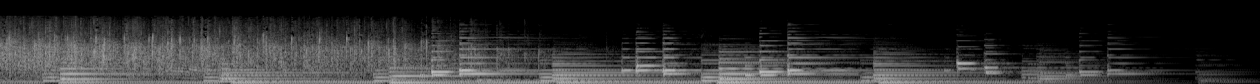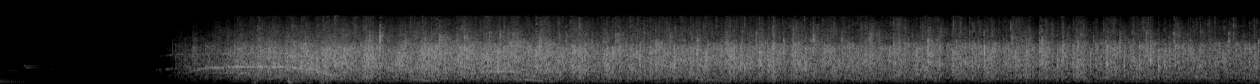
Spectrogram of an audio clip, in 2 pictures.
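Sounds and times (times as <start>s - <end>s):
audience applause with faint whoops: 0.0s - 5.6s, 14.2s - 25.1s
piano phrase: 0.0s - 12.9s.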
